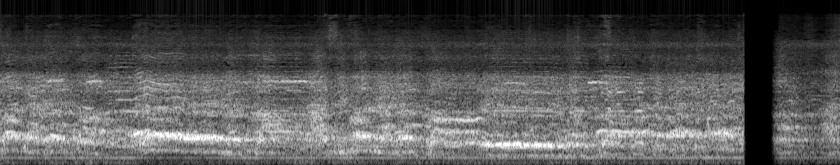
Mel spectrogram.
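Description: A large crowd of fans sings and chants outdoors.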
